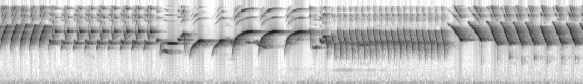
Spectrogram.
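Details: Canary singing as a lure for other canaries to respond: a quick high trill, a run of slower looping whistled notes, a dense buzzy rattle, then fast descending trilled notes.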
